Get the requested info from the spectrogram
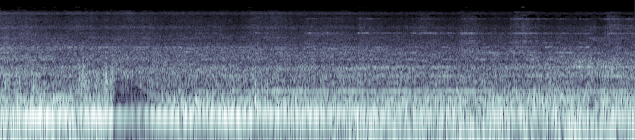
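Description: Metra commuter train's bilevel passenger cars passing close by at speed: a steady rumble of steel wheels on the rails with a strong low hum, dipping briefly about a second in.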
